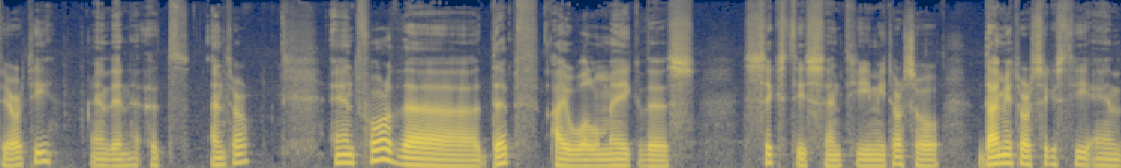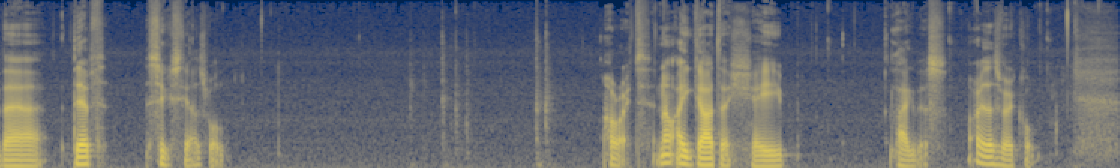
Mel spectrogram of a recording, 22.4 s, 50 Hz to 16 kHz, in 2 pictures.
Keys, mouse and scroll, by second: 5.0-17.7 drag, 19.5-20.7 middle drag, 21.6 click, 22.2-22.4 middle drag.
